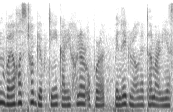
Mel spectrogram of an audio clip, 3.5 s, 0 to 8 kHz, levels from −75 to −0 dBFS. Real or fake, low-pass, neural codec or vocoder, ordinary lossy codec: fake; 7.2 kHz; codec, 16 kHz, 2 kbps, X-Codec, HuBERT features, trained on LibriSpeech; AAC, 32 kbps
